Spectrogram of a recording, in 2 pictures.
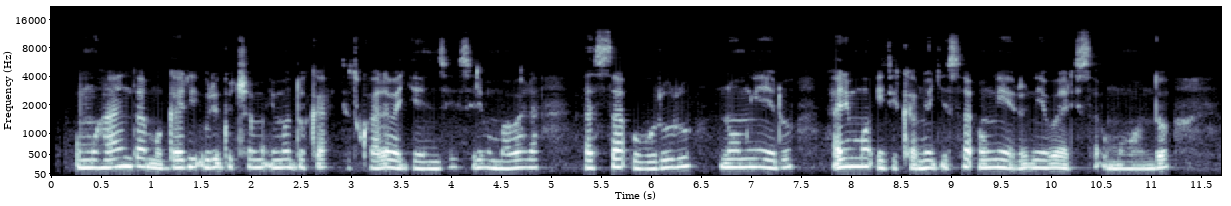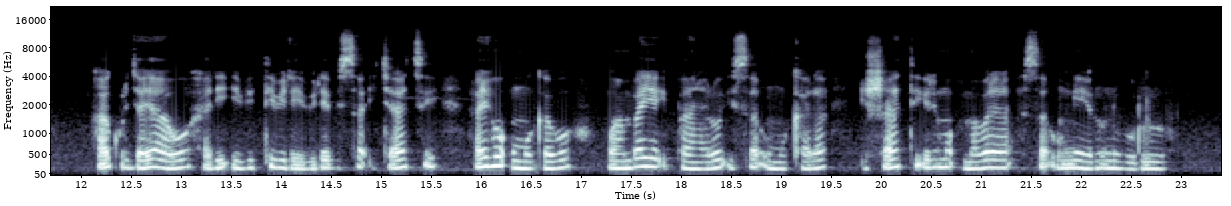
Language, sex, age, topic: Kinyarwanda, female, 18-24, government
